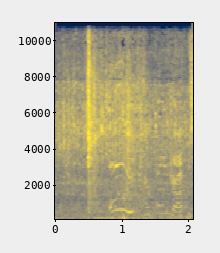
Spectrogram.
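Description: A man muttering a few words over a low rumble, with one sharp click about a quarter of the way in.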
